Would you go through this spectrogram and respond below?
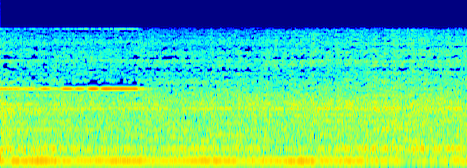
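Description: A stand mixer fitted with a bread hook kneads wet bread dough, giving a faint, steady motor drone that holds even throughout with no breaks.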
